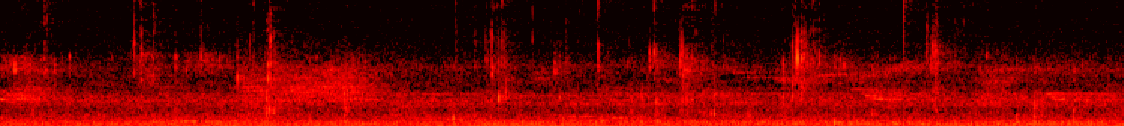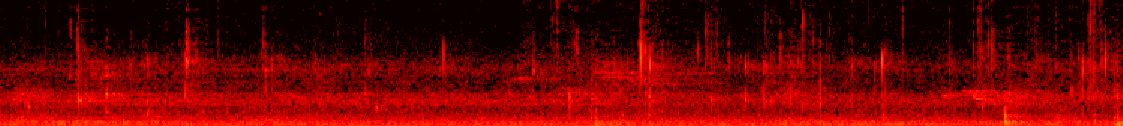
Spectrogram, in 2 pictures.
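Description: Faint close-up chewing of soft khichuri (rice and lentils), with scattered small wet clicks and smacks of the mouth and the soft squish of fingers mixing the food on the plate.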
